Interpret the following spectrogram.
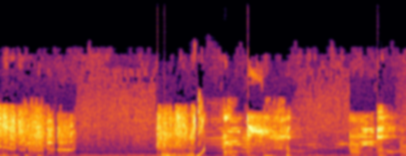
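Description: Cartoon soundtrack music and sound effects: a few short noisy swishes and a quick rising glide about two seconds in, with brief pitched stings near the end.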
